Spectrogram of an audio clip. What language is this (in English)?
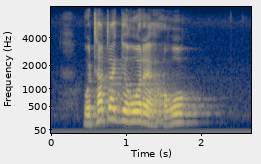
Northern Sotho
